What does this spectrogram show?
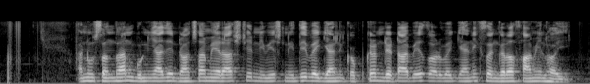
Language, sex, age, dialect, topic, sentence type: Magahi, male, 25-30, Southern, banking, statement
